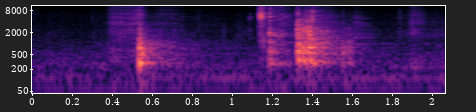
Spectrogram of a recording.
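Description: A knife chops a firm, partly peeled eggplant into cubes on a cutting board, giving three close, crisp thuds with a faint fourth at the end.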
